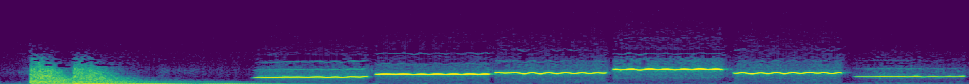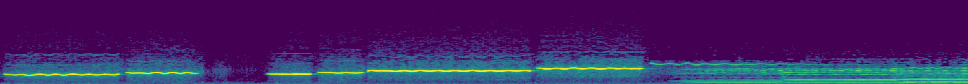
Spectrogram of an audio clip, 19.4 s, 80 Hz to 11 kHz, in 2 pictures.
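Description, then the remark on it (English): A clear, loud solo whistle, the theme of the Signal Oil radio program The Whistler, carries a slow, wavering melody of sustained notes rising and falling, opening over a low orchestral swell and closing as sustained instrumental chords take over. “Whistle be your signal for the Signal Oil program, The Whistler, each Monday at 9.”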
